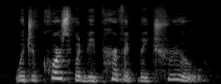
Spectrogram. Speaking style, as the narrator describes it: I snapped

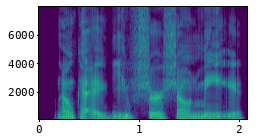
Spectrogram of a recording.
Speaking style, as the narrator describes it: she chuckled, low and melodic

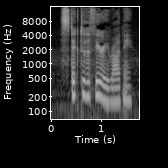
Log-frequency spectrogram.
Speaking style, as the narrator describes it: John said more gently

